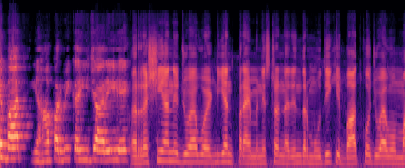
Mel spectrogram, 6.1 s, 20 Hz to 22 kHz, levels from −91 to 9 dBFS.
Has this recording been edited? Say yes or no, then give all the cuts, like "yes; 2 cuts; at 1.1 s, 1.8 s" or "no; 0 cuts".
yes; 1 cut; at 1.9 s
